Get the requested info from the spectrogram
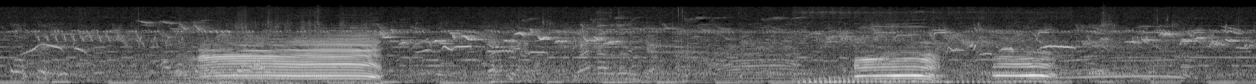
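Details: Cows strolling along a road hunting for food; a long rich moo near the start followed by several shorter harmonic calls and softer lowing, with faint chirps and a steady low hum.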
